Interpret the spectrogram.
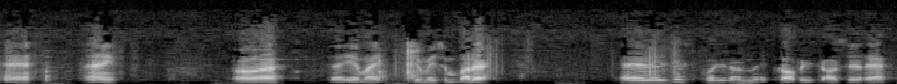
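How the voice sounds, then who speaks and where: An American actor playing a casual, evasive stranger in a 1930s radio drama. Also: male voice, a little high, expressive, unhurried, long pauses. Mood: casual, probing. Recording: tinny 1930s radio recording.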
